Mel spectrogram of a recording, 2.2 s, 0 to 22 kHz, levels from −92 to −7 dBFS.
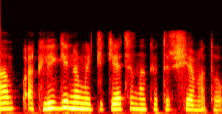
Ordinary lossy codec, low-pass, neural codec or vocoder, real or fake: AAC, 48 kbps; 7.2 kHz; codec, 24 kHz, 6 kbps, HILCodec; fake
